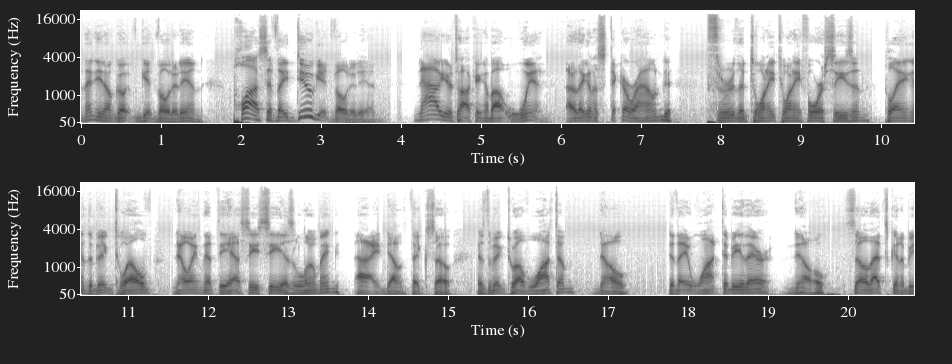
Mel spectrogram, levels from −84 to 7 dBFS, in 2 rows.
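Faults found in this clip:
Computer activity noise, present for the full duration of the speech. Buzzing, chirping texture pulsing at around 70 Hz, roughly 30 dB below the speech, tracking machine activity rather than the talker. Probable component: host computer ground shared with the audio input. Mechanism: processor, graphics card or mouse load changes shift ground potential, modulating the audio path.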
